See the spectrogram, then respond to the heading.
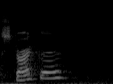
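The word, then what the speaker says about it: Straka: omaha native uh brandon is this last name like strucka s-t-r-a-k-a that's how i pronounced it he said he was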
